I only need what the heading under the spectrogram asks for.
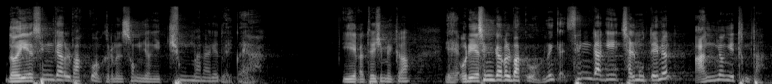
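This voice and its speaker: A man's voice: a little high, sing-song, fast, gravelly, sharp tone, big-room sound. A male pastor preaching to his congregation in a conversational way, asking them questions and acting out a father and his child. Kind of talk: sermon. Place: church sanctuary.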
